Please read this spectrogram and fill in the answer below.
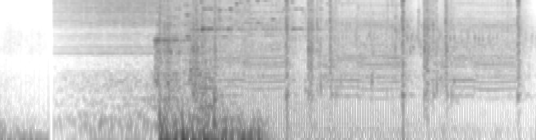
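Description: Sound effects of a channel logo intro: a rising swell, then a heavy bass hit about a second in that rings on and slowly fades, with several sharp clicks as an animated subscribe button is pressed.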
